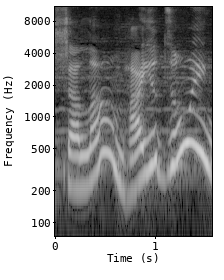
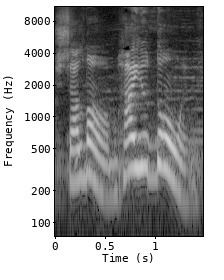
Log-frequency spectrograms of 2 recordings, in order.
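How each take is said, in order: First: It is said in a put-on Yiddish accent. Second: It is said in a casual street-style voice. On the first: "Or in my Yiddish voice" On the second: "or shall I say it in my different voice? Yo"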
